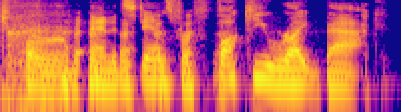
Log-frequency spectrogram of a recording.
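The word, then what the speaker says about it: F.U.R.B.: f-u-r-b by Frankie and that's not pronounced Furby it's pronounced Ferb and it stands for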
